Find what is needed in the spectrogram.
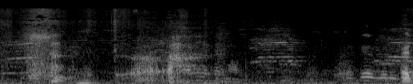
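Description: Bulls making a few short, noisy sounds close by, with faint voices in the background near the end.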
